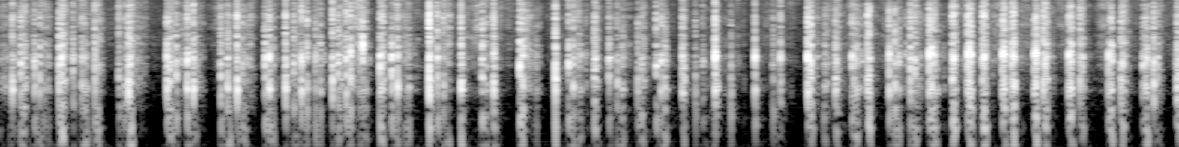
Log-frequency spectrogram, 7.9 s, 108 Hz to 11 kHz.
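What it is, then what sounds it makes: Cardboard tissue box. Fingertips of both hands tap fast on the flat face of a hollow COCON cardboard tissue box, close up. About 46 short, dry, hollow taps come in quick, uneven bursts, each with a muted midrange knock around 550 Hz that dies almost instantly.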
